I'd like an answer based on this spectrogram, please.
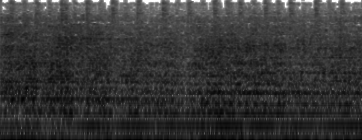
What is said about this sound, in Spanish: Es el sonido de uno de los helicópteros desplegados en ese importante dispositivo de los Mossos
